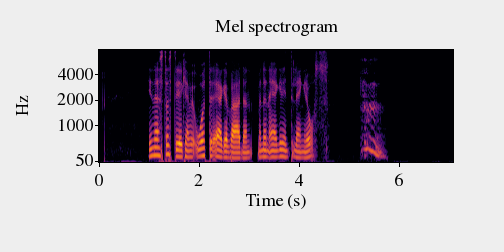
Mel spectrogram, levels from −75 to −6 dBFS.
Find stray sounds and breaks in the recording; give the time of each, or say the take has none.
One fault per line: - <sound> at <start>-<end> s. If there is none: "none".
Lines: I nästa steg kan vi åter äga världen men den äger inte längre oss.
- throat clearing at 5.2-5.8 s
